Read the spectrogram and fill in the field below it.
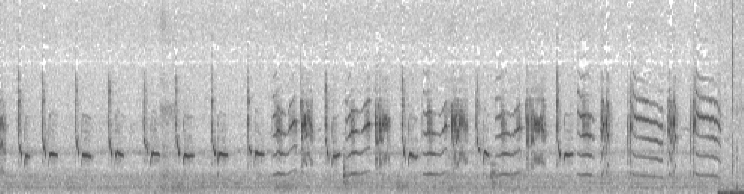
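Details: Eurasian reed warbler singing in spring at Higham Marshes, reedy wetland by the River Thames, Kent, England: high, hooked whistled notes about twice a second mimicking a common redshank's call, then quicker, more varied chattering phrases.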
